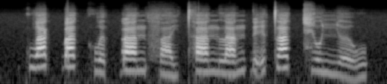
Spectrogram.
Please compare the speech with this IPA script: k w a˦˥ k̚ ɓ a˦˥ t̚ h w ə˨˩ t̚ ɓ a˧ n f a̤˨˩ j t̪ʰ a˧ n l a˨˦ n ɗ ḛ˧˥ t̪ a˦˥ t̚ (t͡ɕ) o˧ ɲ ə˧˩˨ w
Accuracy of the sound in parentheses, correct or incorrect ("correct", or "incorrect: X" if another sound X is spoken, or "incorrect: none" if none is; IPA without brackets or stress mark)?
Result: correct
